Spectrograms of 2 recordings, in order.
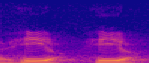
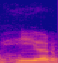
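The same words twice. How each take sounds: First: हियर as hee-uh, final r silent; correct pronunciation. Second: हियर with a sounded r at the end, hee-er; wrong pronunciation. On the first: Teacher corrects students, हियर without the r. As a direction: say हियर ending on a soft uh with no r. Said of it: "last में आर है उसका कोई उच्चारण नहीं". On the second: Teacher shows students the wrong हियर, r sounded. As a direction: say हियर wrongly, pronouncing the final r. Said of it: "हियर पढ़ेंगे तो गलत है". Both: Shown as a demonstration.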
